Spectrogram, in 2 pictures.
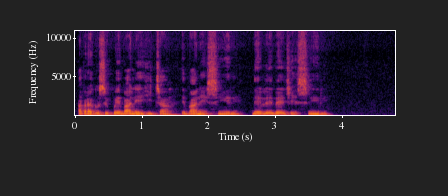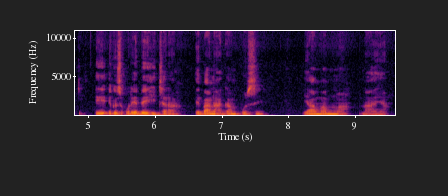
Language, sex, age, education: Igbo, male, 15-29, tertiary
